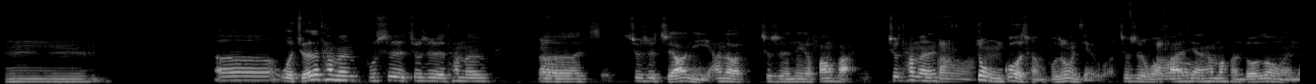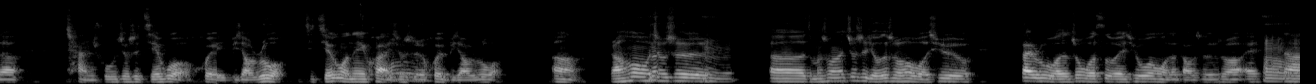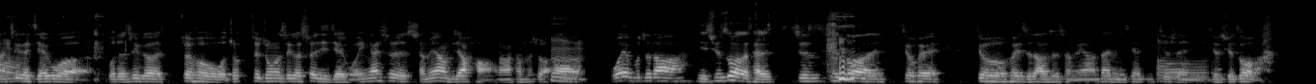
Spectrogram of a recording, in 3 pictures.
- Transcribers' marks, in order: other noise; other background noise; chuckle; chuckle
- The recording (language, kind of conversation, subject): Chinese, unstructured, 你曾经因为某些文化习俗而感到惊讶吗？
